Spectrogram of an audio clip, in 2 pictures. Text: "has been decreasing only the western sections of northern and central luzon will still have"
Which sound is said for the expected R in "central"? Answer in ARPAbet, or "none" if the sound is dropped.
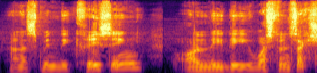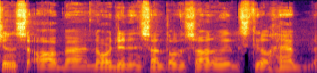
none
